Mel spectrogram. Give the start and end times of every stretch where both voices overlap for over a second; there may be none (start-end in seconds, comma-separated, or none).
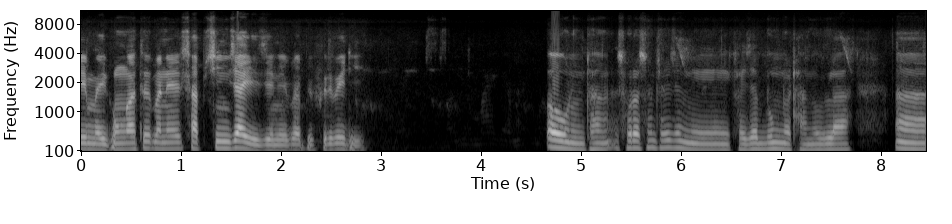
none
